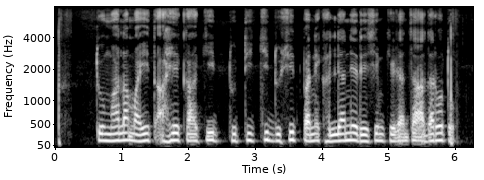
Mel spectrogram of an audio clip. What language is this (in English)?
Marathi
